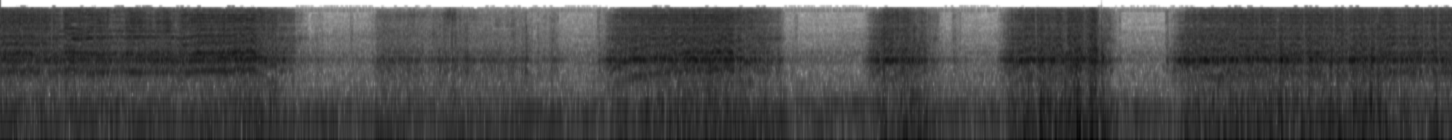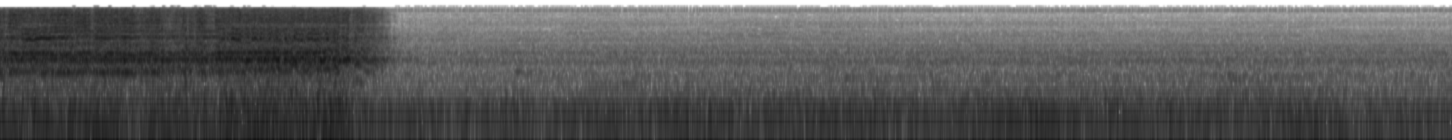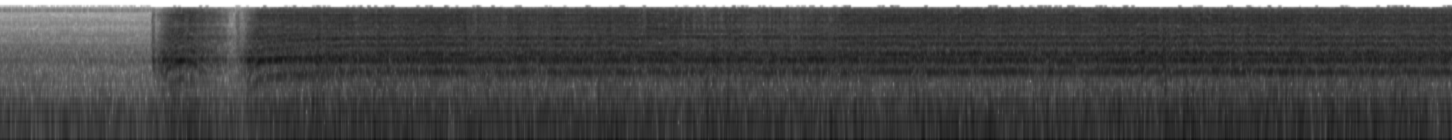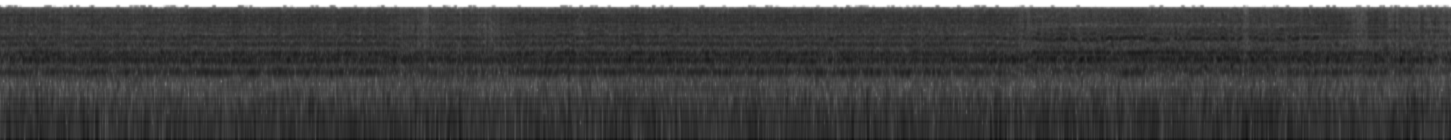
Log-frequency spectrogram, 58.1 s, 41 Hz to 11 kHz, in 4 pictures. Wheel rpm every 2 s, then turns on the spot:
160, 60, 20, 80, 20, 70, 140, 160, 130, 10, 0, 0, 0, 0, 0, 40, 160, 160, 160, 160, 160, 160, 160, 160, 160, 160, 160, 160, 160.
2-4 18-20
